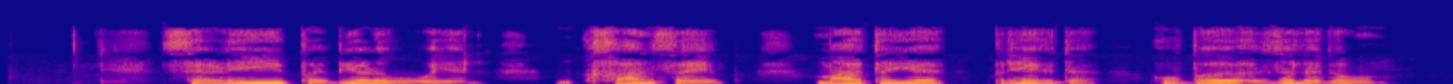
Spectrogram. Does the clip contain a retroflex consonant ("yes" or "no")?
yes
